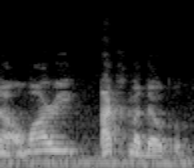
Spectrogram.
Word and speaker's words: Omari Akhmadov: But let's do start off with the first fight of the main card, and that's Tim Bosch and Omari Akhmadov. – I think you pronounced it right. You're doing a good job.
